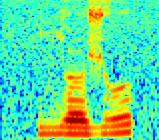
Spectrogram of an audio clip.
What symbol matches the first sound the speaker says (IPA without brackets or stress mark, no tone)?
ʎ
